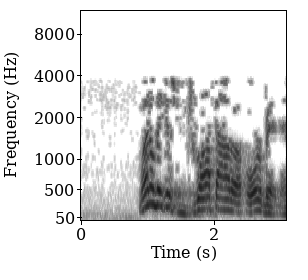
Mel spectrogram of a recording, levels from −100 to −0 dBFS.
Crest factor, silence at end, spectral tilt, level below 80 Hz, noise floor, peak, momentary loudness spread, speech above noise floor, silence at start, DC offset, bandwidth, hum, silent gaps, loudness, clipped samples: 14 dB; 0 s; -11.5 dB/octave; -62 dBFS; -60 dBFS; -4 dBFS; 5 LU; 43 dB; 0.85 s; under 0.1%; 4 kHz; none; none; -18 LUFS; under 0.1%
